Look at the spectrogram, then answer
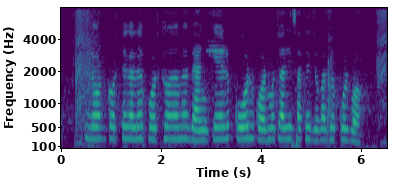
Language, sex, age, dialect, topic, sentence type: Bengali, female, 18-24, Western, banking, question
